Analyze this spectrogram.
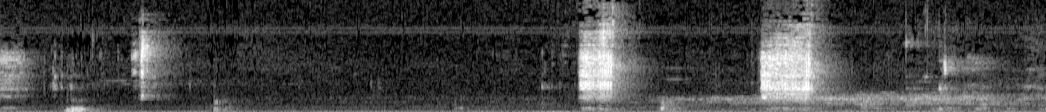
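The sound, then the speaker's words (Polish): Someone takes a sip of beer: a few soft clicks, then two short hissy slurping gulps, with no talking. “Pozwólcie, że zrobię łyka piwa, zanim przejdę do sprawy, do sedna sprawy.”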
